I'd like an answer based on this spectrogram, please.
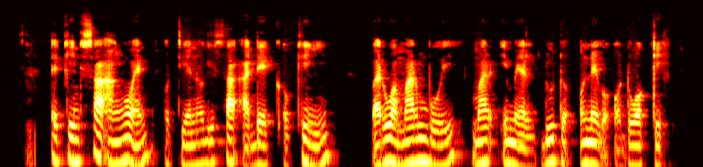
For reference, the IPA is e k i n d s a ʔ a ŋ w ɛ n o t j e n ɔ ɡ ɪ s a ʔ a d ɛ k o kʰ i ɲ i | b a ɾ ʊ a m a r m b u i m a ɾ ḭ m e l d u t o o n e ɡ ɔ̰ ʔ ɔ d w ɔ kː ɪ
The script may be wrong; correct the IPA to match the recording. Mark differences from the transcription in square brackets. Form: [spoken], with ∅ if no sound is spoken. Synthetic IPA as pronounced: e k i n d s a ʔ a ŋ w ɛ n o t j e n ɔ ɡ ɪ s a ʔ a d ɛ k o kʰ i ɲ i | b a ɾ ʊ a m a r m b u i m a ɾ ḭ m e l d u t o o n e ɡ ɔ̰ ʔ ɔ d w ɔ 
